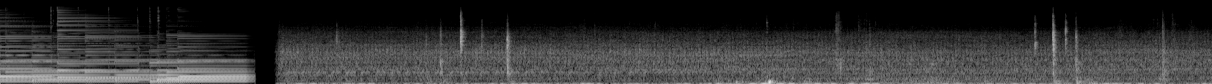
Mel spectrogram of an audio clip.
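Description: A short acoustic guitar jingle that stops abruptly about two and a half seconds in, followed by steady outdoor background noise with scattered light clicks and one low thump near the middle.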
